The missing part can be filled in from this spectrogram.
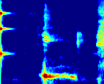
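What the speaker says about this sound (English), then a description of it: "I heard the bell" A single bright bell ding rings at the very start and decays quickly, followed by a brief voice in the background of a podcast recording.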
